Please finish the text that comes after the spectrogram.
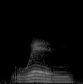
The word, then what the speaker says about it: Nguyen: I think the proper name to say it is Wen.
